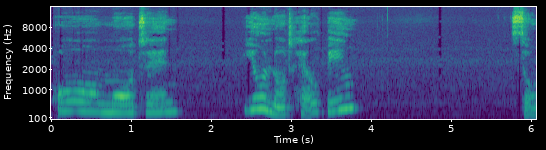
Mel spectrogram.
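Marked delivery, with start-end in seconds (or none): 0.1-3.8 1 mild scolding. A narrator's reading. Child scolds Morten.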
